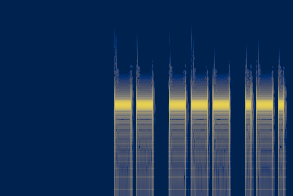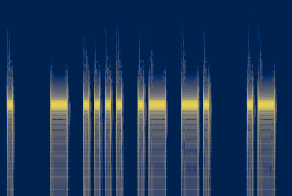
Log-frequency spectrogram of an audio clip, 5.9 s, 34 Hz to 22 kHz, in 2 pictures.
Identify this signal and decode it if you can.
Morse code, heard as a keyed tone, about 23 wpm, 700 Hz. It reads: MORE THAN A
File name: practice / 22wpm / Sets of 6 Words - 22wpm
